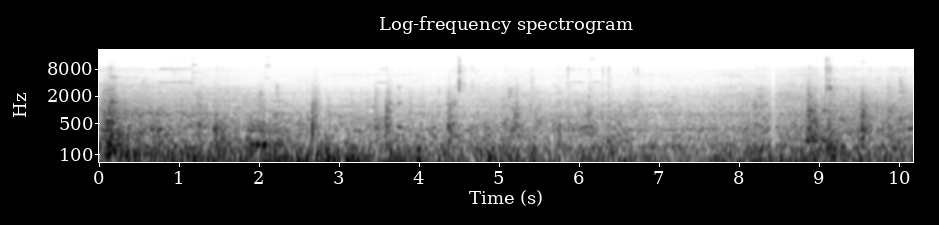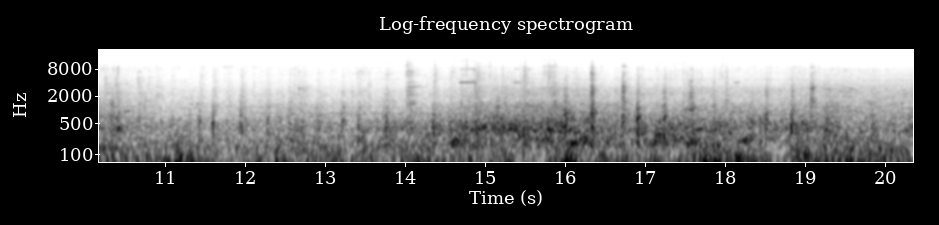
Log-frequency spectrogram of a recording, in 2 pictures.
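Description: Heritage train running along the track: a steady rumble of wheels on rail, with irregular clicks as the wheels pass over the rail joints.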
